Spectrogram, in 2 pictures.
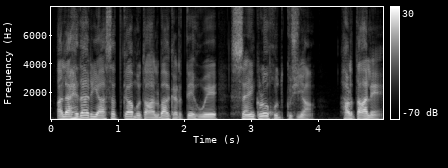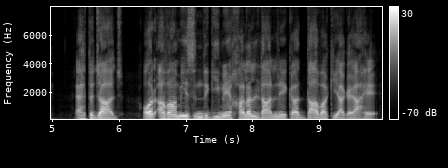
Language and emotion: Urdu, neutral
